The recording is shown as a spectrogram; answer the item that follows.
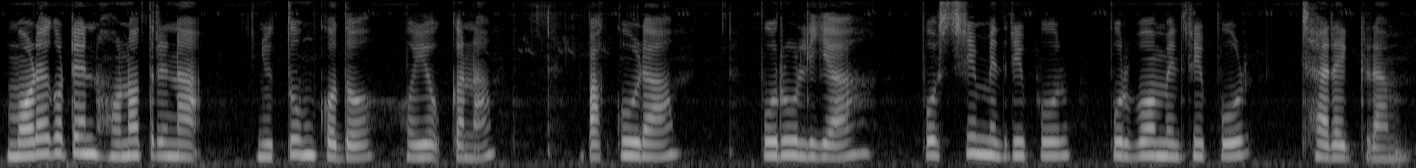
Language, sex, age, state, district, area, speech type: Santali, female, 18-30, West Bengal, Bankura, rural, spontaneous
